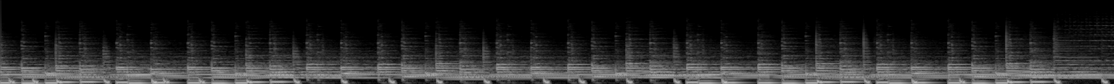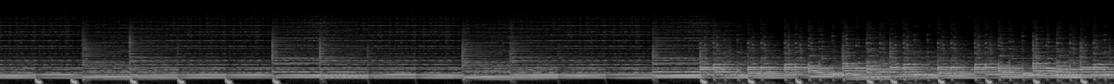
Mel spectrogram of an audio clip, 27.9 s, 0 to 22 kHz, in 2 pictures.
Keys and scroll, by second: 5.4 4, 10.2 3, 15.1 ], 15.8 4, 17.9 3, 24.1 4, 25.7 ].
